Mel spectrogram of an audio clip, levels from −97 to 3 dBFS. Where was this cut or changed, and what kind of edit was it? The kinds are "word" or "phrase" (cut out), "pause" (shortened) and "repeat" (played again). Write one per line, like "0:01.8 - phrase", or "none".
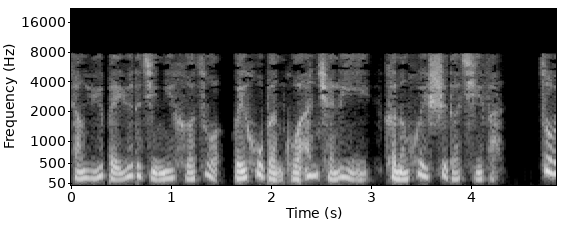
0:03.1 - pause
